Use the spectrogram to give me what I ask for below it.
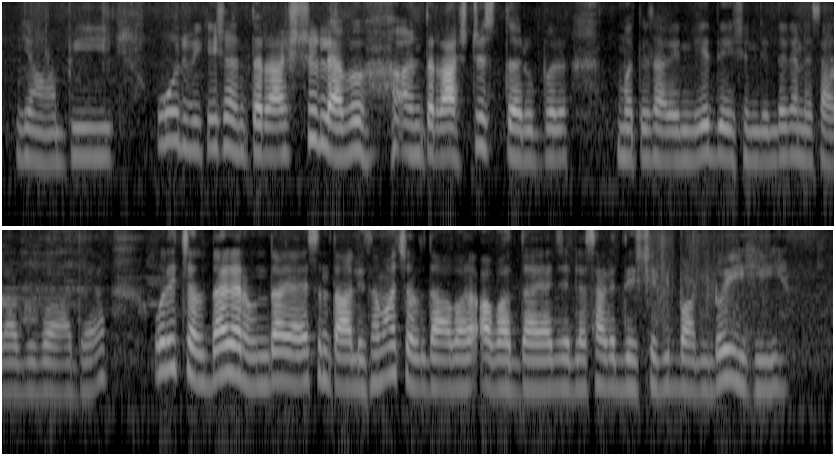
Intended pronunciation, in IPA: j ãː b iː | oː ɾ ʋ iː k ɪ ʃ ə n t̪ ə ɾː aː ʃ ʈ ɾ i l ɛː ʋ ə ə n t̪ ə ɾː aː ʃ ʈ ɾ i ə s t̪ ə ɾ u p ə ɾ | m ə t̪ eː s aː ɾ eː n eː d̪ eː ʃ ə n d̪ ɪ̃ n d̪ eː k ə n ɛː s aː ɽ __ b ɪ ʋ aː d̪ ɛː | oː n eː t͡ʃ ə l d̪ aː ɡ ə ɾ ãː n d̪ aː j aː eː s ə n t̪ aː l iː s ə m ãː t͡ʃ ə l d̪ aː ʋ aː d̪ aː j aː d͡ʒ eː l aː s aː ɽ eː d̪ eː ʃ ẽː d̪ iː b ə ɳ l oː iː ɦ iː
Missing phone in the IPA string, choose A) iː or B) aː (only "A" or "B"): B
